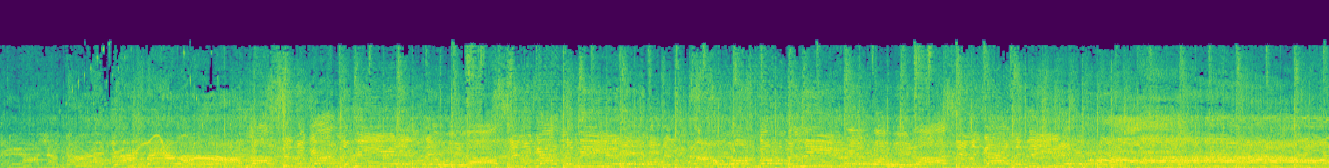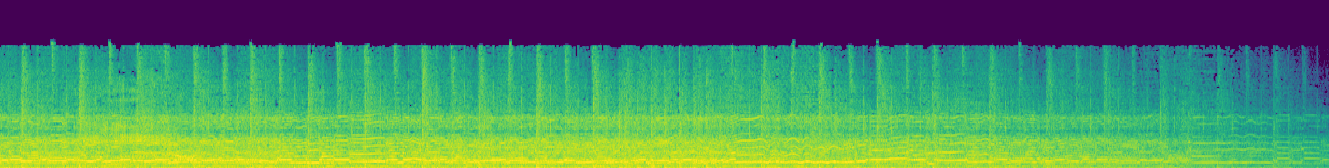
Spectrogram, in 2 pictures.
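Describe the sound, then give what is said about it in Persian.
A loud, dense rock song plays throughout, with distorted guitars, pounding drums and crashing cymbals under a shouted, strained male vocal, holding steady volume before fading at the end. “یه تیکه دیگه شو گوش کنین”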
